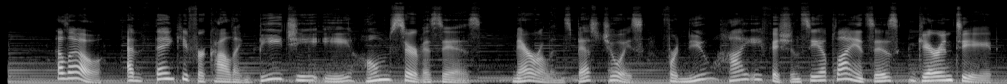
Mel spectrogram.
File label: Phone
